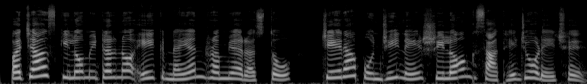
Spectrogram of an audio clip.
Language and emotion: Gujarati, neutral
